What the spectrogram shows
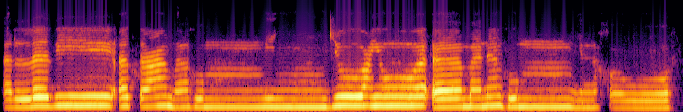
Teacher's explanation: Nun mati bertemu dengan jim, dibaca samar, hukum bacaan ikhfa halki. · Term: Ikhfa hakiki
